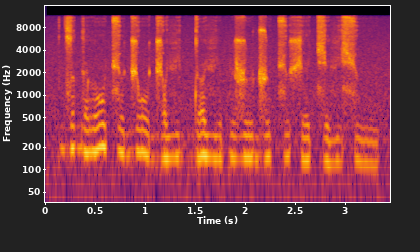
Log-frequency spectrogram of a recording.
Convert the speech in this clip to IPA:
d͡z ə ɡ ɛ l o t͡ɕ ø d͡ʒ o d͡ʒ ɔ vʲ ɛ ɡ d œ vʲ ɔ pʲ o ʐ y ɖ͡ʐ y t͡ɕ y ʃ e t͡ɕ e vʲ e ɕ y

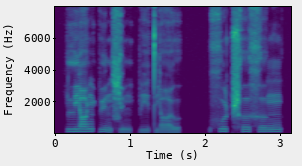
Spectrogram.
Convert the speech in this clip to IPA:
l j ɑ˥ ŋ p y˥˩ n ɕ y˨˩ n p i˥ t̪ j ɑ˧˥ ʊ̯ | x u˥ ʈ͡ʂʰ ɤ˥ x ɤ˥ ŋ

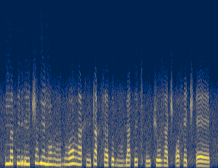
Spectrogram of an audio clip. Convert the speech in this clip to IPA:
m ɐ f ɨ r ɨ t͡ʃ a̤ ɡ ɛ̃ d̪ ɔ̃ ɦ a̤ ɡʱ ɔ ɦ a x ɛ̤ ʈ a x s ɐ θ o ɡʱ a̤ ɡ a θ ɨ t͡sʼ o̤ t͡ʃ o z a t͡ʃʼ ɔ s ɛ t͡ʃʼ ɛ

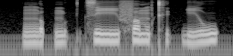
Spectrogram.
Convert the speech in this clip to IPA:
ŋ ɐ˨ p̚ n̪ ʊ˧ k̚ t͡s iː˥ f ɐ˥ m kʰ ɪ˧ k̚ iː˨˥ w

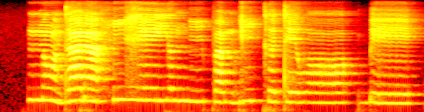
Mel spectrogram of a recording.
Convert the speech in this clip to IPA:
n ɔ̃˦˨ d a˦ ɾ ã˧ h i˦ ɣ eː˦ j ə˦ ŋ iː˧ p a˧ m ɡ iː˦ k ɾ ə˧ t e˧ w ɔ˧ | ɓ e˨

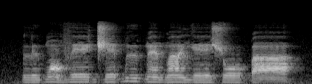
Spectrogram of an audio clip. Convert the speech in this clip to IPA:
l ɨ˨ b ɔ̃˦˨ v eː˧ d͡ʒ e˧ ɓ ɨ˦ ɓ ɛ̃˧ b ã˧ j eː˧ ʃ oː˧ ɓ a˨

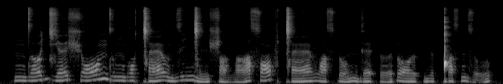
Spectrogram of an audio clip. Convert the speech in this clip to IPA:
n d ʌː˧˥ d͡ʑ ɛ˧˥ ʃ ɔː˧˥ n d ʊ˧ ŋ ɡ ɔ˧ ǀ æː˧˥˧ ʊ̯ n z i˥ ŋ͡ǀ ɪː˩˥ ʃ ɛ˩ ðˤ æː˩˥ sˤ ɔ˧˥˧ f ǀ æː˧˥ v ɑ˧ sˤ ɗ u˩˥ ŋ ɡ ɛ˧˥˧ ʔ əː˩˥ ɗ ɔː˧ ə̯ ʔ i˧ ə̯ ǃ i˧˥ sˤ n z ʊ˩˥

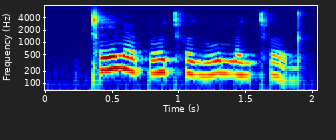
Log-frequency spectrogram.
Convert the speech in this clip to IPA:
ǁ e l œ p ɵ cʰ ɵ ʎ u m œ ʎ cʰ ɵ d

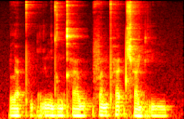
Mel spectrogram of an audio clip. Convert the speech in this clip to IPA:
l a˨˩ ʔ pʰ u˨˩ k̚ r ɯ˩˦ ŋ d o˨˩ m kʰ a˧ w | f a˧ m pʰ a˥˩ t̚ t͡ɕʰ a˩˦ j p r iː˧

